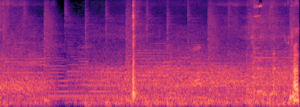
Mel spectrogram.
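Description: A single sharp crack of a golf club striking the ball, an iron shot, a little under two seconds in, over steady background music.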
